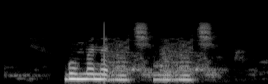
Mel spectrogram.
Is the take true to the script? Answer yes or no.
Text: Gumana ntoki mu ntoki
yes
